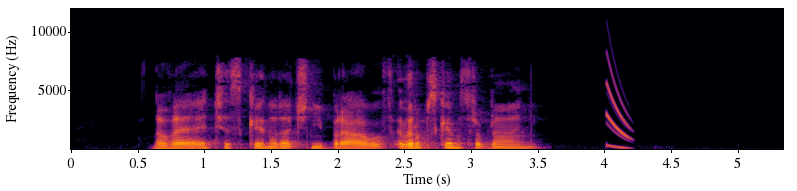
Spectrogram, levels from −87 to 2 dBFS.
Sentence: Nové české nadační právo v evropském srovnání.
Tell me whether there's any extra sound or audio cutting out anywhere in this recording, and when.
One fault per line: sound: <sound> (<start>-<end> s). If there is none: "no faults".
sound: chirp (4.0-4.2 s)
